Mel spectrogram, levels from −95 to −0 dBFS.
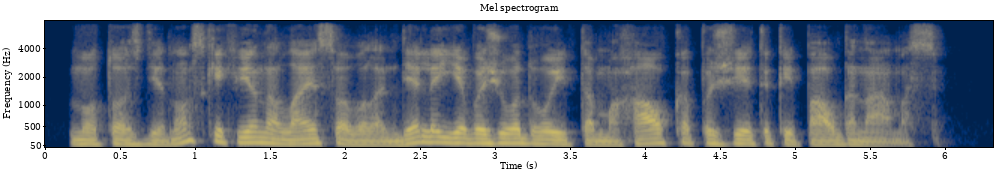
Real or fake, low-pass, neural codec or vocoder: real; 7.2 kHz; none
